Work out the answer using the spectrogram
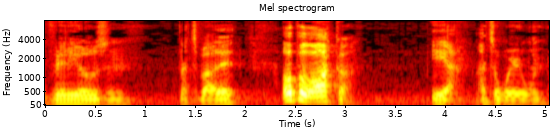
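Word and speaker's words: Opa-locka: on rap music videos and that's about it opalaca yeah that's a weird one oppalaca you should probably never have to go there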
